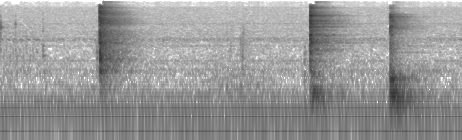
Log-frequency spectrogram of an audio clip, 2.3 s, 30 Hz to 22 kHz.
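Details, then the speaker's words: Utah Magic Wire military wire recorder, about 62 years old, restored, at power-up: a few crisp clicks over a faint low hum as the relay kicks in to power the amplifier, working normally. "As you can hear, the relay just kicked in to power up the amplifier. And now it's at full power and ready to play."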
